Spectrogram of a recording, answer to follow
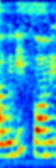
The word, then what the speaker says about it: uniform: Por exemplo, uniform. A palavra uniforme começa com a vogal U, mas esse U tem o som de U, uniform, que é o som da consoante Y, a consoante Y, ok?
